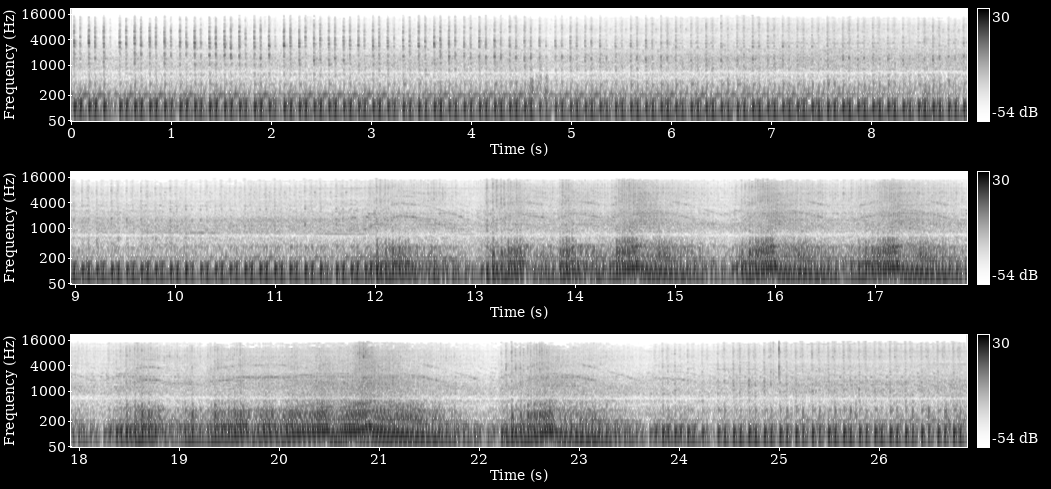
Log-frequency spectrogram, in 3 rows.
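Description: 2015 Indian Roadmaster's Thunder Stroke 111 V-twin running through a custom exhaust: it idles steadily, then from about halfway through it is revved in a string of quick throttle blips, about one a second, with one held a little longer near the end.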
